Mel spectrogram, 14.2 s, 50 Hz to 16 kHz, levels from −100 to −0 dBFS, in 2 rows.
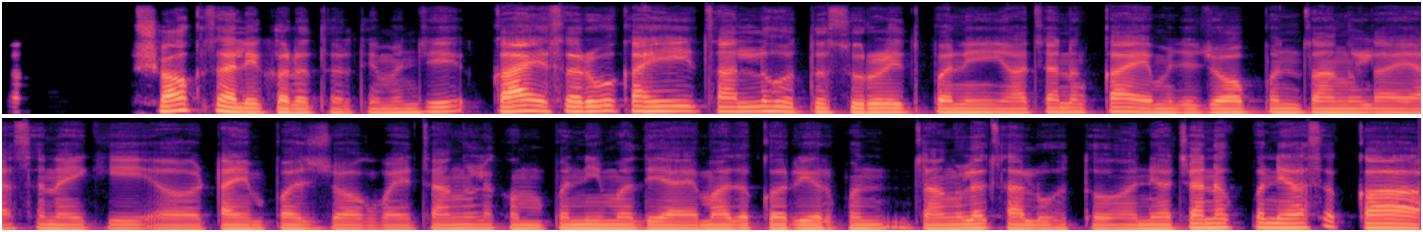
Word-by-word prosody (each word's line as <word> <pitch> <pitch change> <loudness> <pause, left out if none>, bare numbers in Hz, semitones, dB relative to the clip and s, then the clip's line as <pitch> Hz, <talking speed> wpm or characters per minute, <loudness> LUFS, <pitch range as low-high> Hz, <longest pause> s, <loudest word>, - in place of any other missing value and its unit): अ, - - -9 0.6
shock 180 +4 +4
झाले 145 -6 +5
खरं 120 -3 +3
तर, 115 -2 -5
ते. 115 - -4
म्हणजे 125 +7 -2 0.2
काय? 165 +2 +7
सर्व 160 +2 +3
काही 165 0 +3
चाललं 150 +1 +1
होतं 140 -3 0
सुरळीतपणे, 130 -1 +1 0.2
अचानक 135 +2 -2
काय 145 0 +2
आहे? 130 - +2
म्हणजे 120 -1 -2
जॉबपण 125 +1 0
चांगला 120 -1 0
आहे. 120 -1 -2
असं 120 +2 -5
नाही, 115 0 -2
की 120 -1 -6
अ, 110 -1 -4
टाईमपास 115 0 -1
जॉब 115 -1 -5
आहे. 110 0 -4
चांगल्या 120 +1 -2
कंपनीमध्ये 120 +1 0
आहे. 110 0 0
माझं 115 +1 +1
करिअर 120 0 0
पण 120 0 -1 0.2
चांगलं 120 +3 +1
चालू 115 -2 0
होतं 115 -1 -5
आणि 120 +1 0
अचानकपणे 140 +3 +1
"असं 145 +4 0
का?" 140 0 +4
125 Hz, 170 wpm, -24 LUFS, 120-140 Hz, 0.6 s, काय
